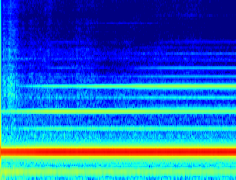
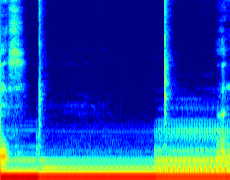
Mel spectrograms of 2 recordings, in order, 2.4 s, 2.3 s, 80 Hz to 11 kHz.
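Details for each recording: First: Repaired Fender Hot Rod Deluxe after filter cap and circuit board restoration, warmed up and reassembled, signal generator into input, output into 8-ohm dummy load and oscilloscope: pure steady test tone with no crackle, buzz or breakup, passing signal cleanly. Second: Fender Hot Rod Deluxe valve amp, back off and powered up: steady low fixed-pitch mains hum; substituting capacitance across a smoothing cap cured it, confirming a failed HT filter capacitor needing replacement.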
